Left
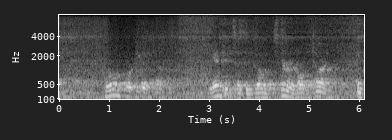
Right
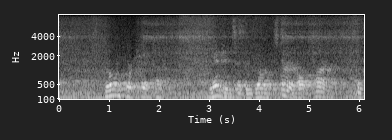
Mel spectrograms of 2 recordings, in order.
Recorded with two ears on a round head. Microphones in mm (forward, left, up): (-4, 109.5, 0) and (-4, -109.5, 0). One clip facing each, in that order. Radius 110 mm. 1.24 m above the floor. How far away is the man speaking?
About 8.5 m.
